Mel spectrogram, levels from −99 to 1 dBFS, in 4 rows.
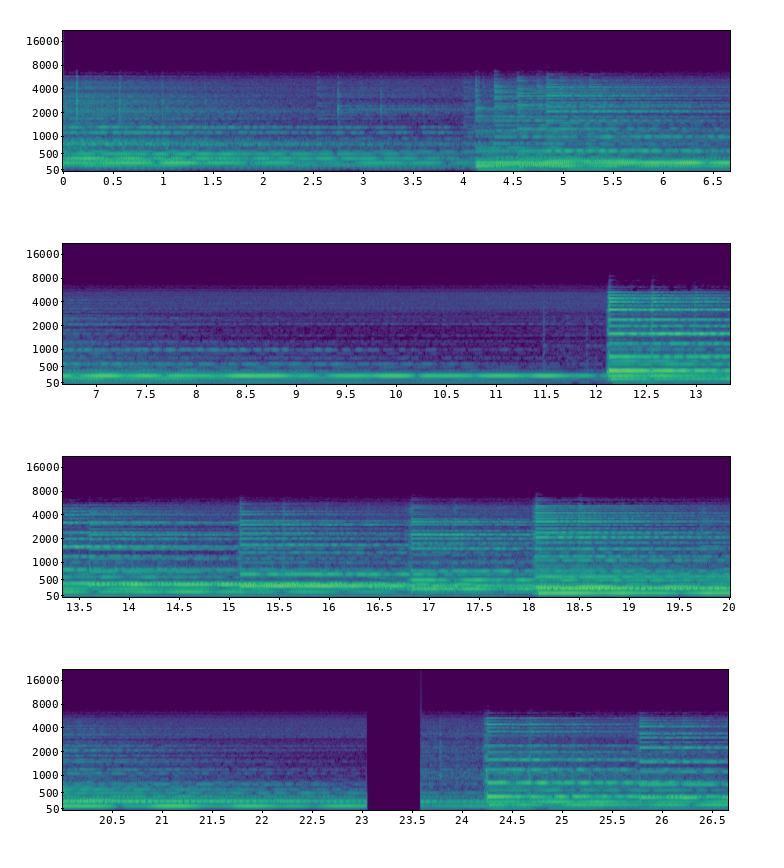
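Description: Near the end, at 23.04 s, the audio drops out to dead silence for about 0.54 s until 23.58 s, with no room tone at all, so whatever was there is simply gone. That's an audio dropout to silence, likely a lost input while the recorder kept writing silence.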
